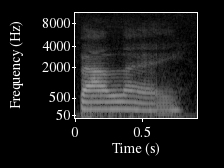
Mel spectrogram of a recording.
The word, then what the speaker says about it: ballet: french origin french origin it's ballet sounded out but the line comes first and then the bubble ah a e t says the a long a sound because it comes from french and that's how they do it ballet now this needs to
